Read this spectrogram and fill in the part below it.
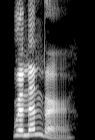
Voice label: "remember", english; 3000 words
